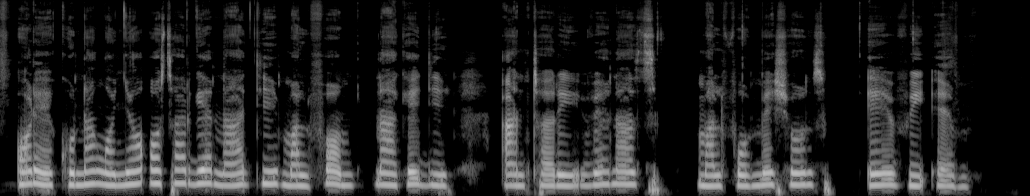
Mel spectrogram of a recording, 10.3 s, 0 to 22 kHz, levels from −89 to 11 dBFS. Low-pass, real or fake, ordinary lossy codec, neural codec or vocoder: none; real; none; none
